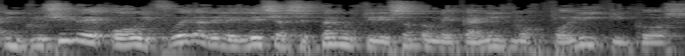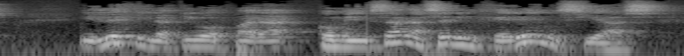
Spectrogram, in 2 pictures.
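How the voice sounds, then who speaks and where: Heavy echo fills this recording from a church sanctuary, where a man preaches an emphatic, blunt sermon. He poses rhetorical questions in a dark voice of medium pitch.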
